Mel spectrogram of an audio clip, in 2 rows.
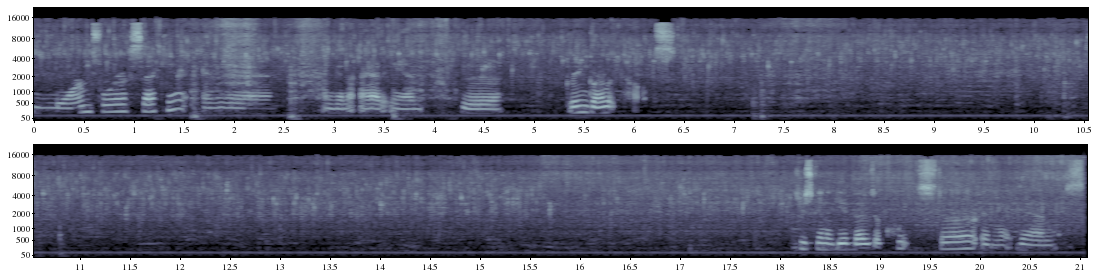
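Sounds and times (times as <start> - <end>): garlic sizzling in grease: 0.0 - 21.0
wooden spatula stirring: 1.3 - 4.5, 7.2 - 8.3.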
